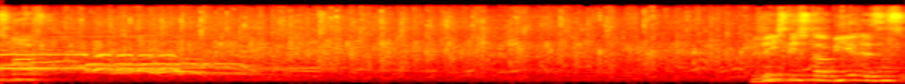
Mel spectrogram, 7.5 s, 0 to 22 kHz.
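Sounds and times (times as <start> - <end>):
high whoops and cheers: 0.0 - 3.1
large crowd applauding: 0.0 - 7.5
speech: 6.3 - 7.5.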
